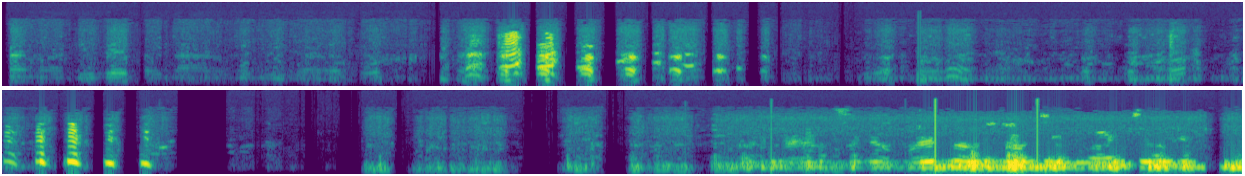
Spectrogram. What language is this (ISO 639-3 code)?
pus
